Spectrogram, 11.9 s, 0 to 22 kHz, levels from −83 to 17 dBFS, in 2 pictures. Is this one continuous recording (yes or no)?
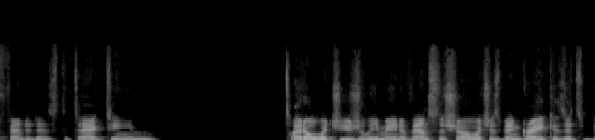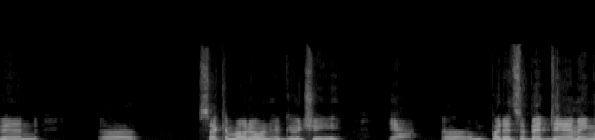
yes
